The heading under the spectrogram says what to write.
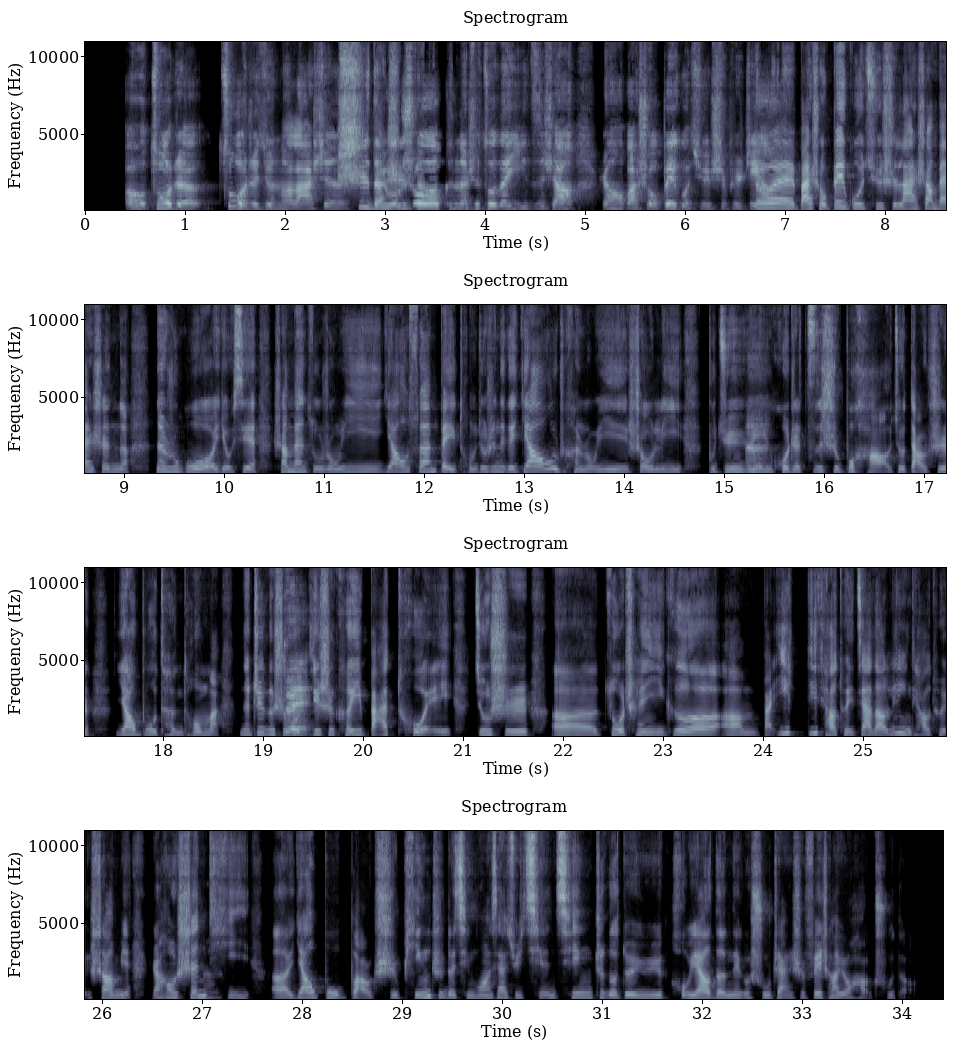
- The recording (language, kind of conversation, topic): Chinese, podcast, 午休时你通常怎么安排才觉得有效？
- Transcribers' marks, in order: none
